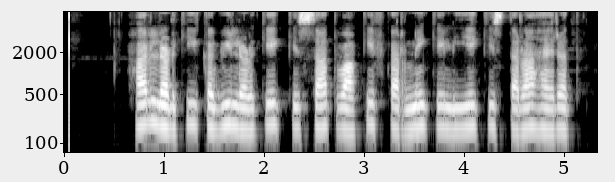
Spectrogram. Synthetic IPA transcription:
hɐɾlɐɽkikɐbʱilɐɽkekesaːt̪ʰʋaːqɪfkɐɾnekeliekɪst̪ɐɾaɦɛːɾət̪

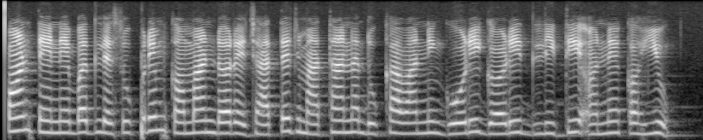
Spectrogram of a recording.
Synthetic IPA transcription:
pəɳt̪enebəd̪lesupɾimkəmãɳɖəɾed͡ʒat̪ed͡ʒmat̪ʰaned̪ukʰaʋaniɡoɽiɡəɽilid̪ʱiʔənekəɦjũ

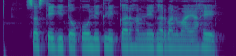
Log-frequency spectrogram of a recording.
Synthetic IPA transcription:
sɐst̪ʰeɡiːt̪õkolɪkʰlɪkːəɾɦɐmneɡʱɐɾbɐnʋaːjaɦɛː

